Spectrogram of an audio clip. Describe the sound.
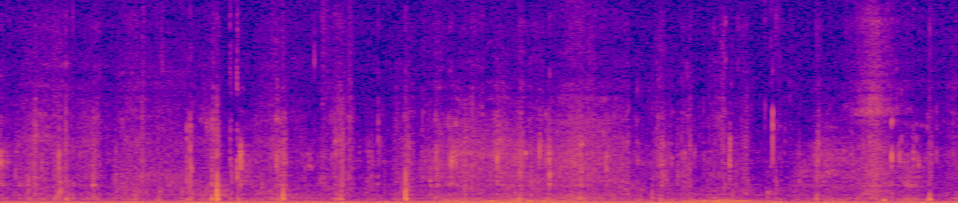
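Crisp bites and wet chewing of a honey-filled apple whose nectar reaches right to the skin. A few sharp crunches stand out over steady, moist mastication that runs throughout.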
